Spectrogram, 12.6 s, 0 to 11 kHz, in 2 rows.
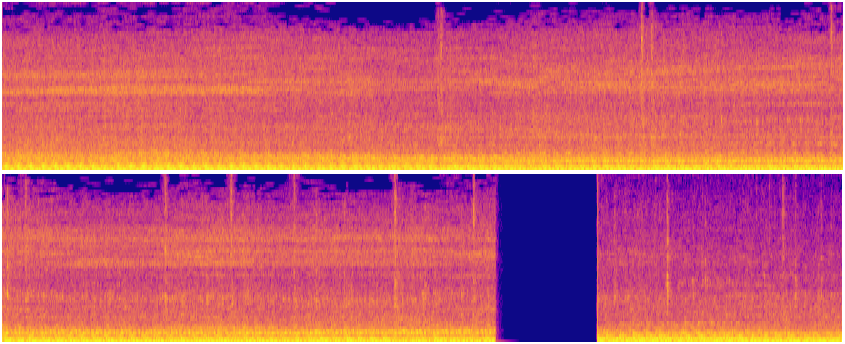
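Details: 1963 Allis-Chalmers loader with 1978 Monte Carlo 305 V8, first run after 5.5 years, still a bit cold: deep steady idle with even beat, no knocks or misses; everything working good; normal idle.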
